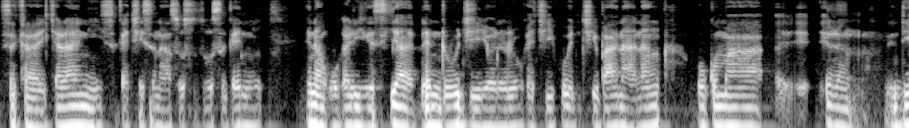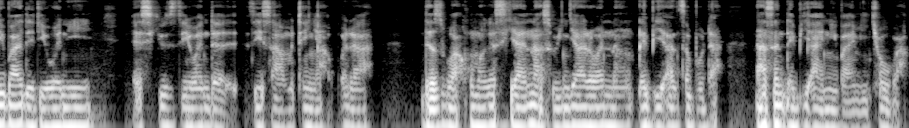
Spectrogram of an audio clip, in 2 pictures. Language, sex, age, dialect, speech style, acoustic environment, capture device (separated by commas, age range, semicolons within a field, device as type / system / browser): Hausa, male, 25-34, Nigeria - Kano, relaxed, silence, mobile / Linux / Chrome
